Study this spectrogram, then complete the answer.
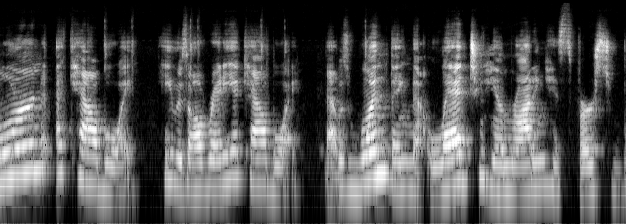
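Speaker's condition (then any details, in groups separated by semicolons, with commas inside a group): No condition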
